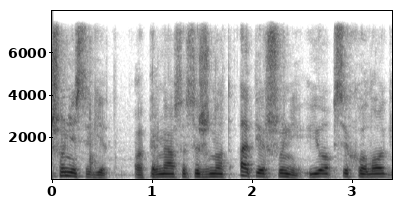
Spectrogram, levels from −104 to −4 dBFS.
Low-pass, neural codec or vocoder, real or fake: 7.2 kHz; vocoder, 44.1 kHz, 80 mel bands, Vocos; fake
